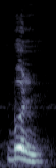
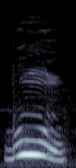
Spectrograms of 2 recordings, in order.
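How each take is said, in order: First: बुन with a short उ; बुन, keep the उ short; short u in bun. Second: बून with a long drawn ऊ; long oo in boon. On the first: Teacher showing the short उ in बुन. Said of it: "उच्चारण इसका लघु होगा". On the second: Teacher showing the long ऊ in बून. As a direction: stretch the ऊ in बून. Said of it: "क्या sound आएगी". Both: Shown as a demonstration.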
